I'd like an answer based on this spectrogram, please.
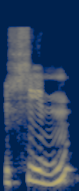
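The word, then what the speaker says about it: שׁ: If it is in right hand that is pronounced as shin. If it is in left hand side it is pronounced as sin and it is considered as two different letters.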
